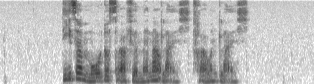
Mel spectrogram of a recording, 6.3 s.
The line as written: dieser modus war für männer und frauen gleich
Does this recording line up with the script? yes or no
no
